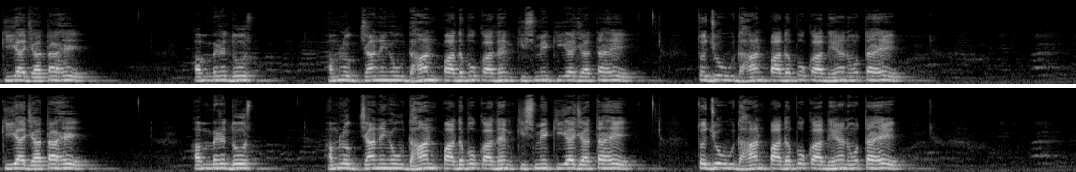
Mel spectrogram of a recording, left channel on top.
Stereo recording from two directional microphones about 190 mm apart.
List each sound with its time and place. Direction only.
0.0 s speech: 40° right (ahead or behind)
1.9 s speech: 50° right (ahead or behind)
